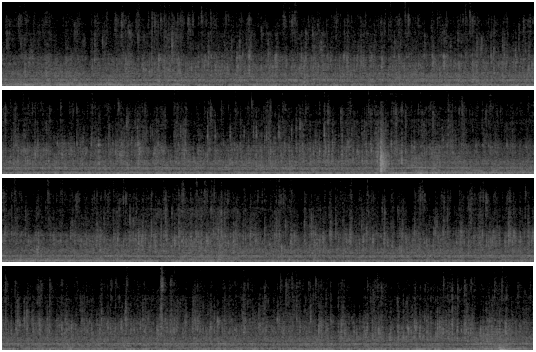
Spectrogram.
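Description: Faint, steady sizzling hiss of tomato sauce simmering in a pan on the stove, over a low steady hum. A single sharp click comes about halfway through.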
